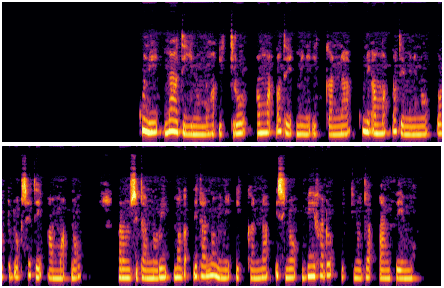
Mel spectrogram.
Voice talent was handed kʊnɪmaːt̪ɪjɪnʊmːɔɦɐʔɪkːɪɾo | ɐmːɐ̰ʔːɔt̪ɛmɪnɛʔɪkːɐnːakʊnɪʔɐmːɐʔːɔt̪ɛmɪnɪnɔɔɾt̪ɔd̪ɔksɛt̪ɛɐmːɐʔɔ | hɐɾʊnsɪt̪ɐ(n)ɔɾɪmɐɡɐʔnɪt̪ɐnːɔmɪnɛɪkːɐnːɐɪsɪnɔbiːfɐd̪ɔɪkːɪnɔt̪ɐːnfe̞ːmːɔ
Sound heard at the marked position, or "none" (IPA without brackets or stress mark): nː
